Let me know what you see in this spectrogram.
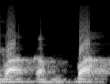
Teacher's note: हमारे जो ऊपर के दांत होते हैं नीचे वाले होठ पे बिल्कुल चिपक जाते हैं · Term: दंतोष्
